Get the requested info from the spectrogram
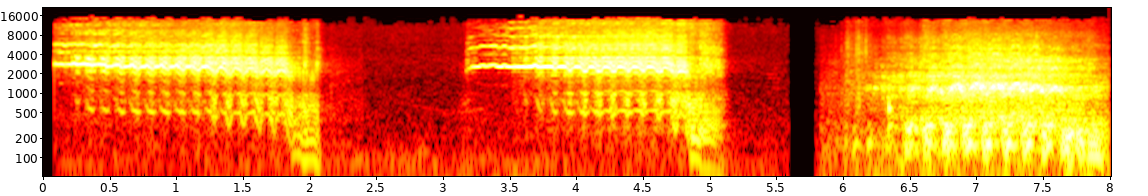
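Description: Horse whinnying twice, each call about two seconds long with a high quavering pitch, then a lower, rougher call near the end.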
